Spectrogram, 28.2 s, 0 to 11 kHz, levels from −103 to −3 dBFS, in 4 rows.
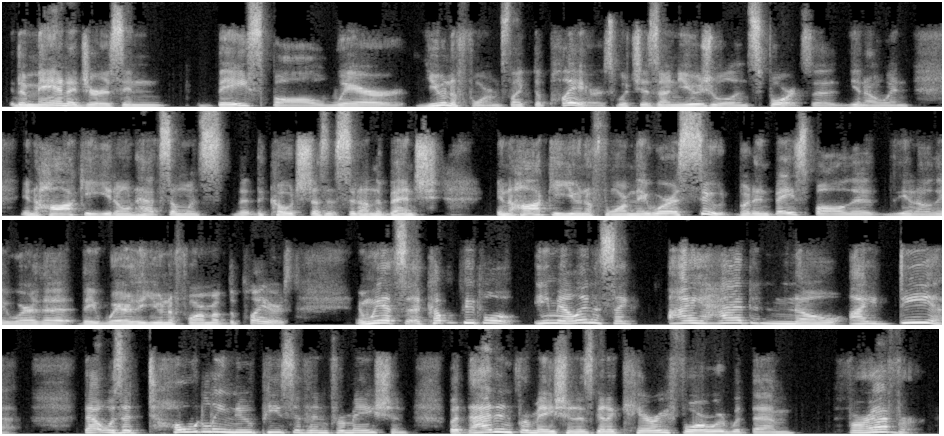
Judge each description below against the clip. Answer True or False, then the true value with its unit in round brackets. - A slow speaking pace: False (190 wpm)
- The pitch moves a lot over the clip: True (6.5 semitones)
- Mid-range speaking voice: True (150 Hz)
